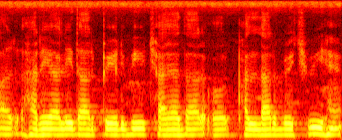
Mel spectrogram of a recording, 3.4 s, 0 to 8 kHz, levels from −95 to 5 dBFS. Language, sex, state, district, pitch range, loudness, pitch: Hindi, male, Bihar, Samastipur, 120-125 Hz, -16 LUFS, 125 Hz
